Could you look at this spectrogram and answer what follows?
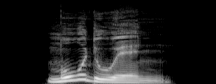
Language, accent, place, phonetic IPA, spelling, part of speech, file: German, Germany, Berlin, [ˈmoːdʊln], Moduln, noun, De-Moduln.ogg
- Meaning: nominative genitive dative accusative plural of Modul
